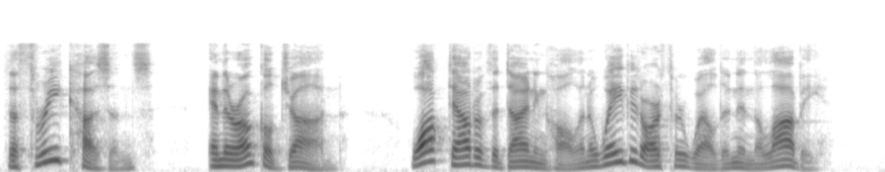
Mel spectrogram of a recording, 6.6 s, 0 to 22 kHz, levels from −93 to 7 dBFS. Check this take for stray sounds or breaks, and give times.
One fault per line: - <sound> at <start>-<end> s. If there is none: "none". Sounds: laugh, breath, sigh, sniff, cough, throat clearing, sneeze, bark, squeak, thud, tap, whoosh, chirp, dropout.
none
